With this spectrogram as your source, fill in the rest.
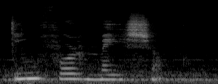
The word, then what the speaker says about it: information: que eu coloquei aqui, information. Information, se a gente pode ver, tem um T, mas na hora de pronunciar o T fica como se fosse um X.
